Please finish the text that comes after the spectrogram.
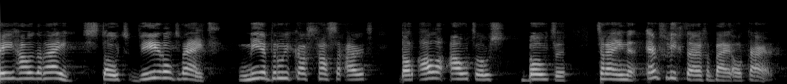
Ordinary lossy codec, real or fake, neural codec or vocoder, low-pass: none; fake; codec, 16 kHz in and 24 kHz out, 1.1 kbps, FireRedTTS-2 codec; 7.2 kHz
